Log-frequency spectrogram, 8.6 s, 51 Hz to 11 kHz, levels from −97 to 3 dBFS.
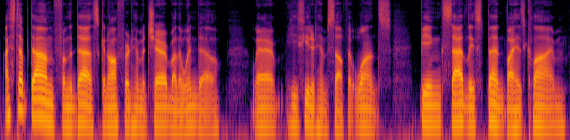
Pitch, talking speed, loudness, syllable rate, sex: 90 Hz, 180 wpm, -21 LUFS, 4.6 syllables/s, male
